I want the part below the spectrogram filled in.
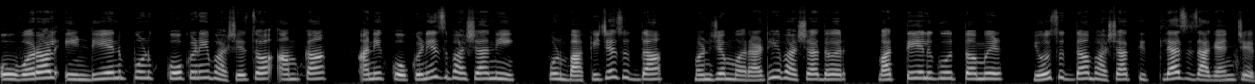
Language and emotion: Goan Konkani, neutral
